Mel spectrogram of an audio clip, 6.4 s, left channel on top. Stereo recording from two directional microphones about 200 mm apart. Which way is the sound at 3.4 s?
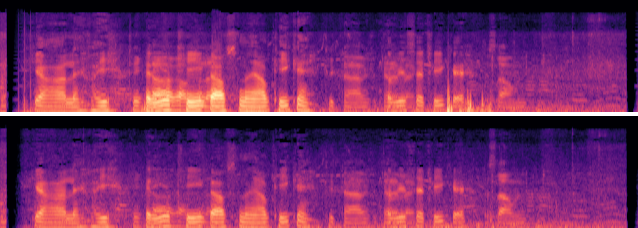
10° left (ahead or behind).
